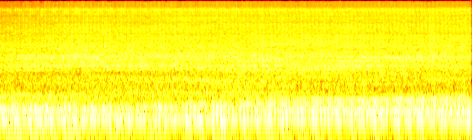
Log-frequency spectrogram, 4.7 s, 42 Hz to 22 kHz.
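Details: 2009 Lexus IS 250 with a crank-no-start or start-and-stall complaint traced to an aftermarket mass airflow sensor: low, steady idle rumble with no stumbles, misses or surging; normal idle.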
